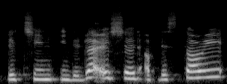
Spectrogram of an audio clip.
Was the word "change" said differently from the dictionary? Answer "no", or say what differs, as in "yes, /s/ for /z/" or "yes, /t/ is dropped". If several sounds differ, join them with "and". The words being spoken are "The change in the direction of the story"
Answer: yes, /dʒ/ is dropped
